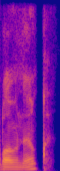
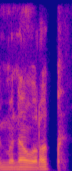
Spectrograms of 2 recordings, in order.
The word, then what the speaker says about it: Munawraq: Al Munawraq or al Munawraq. We'll discuss that, which are the two ways of saying it. في علم المنطق, either way, منورق with the فتح بدرة or مرونق with the فتح بدنون.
